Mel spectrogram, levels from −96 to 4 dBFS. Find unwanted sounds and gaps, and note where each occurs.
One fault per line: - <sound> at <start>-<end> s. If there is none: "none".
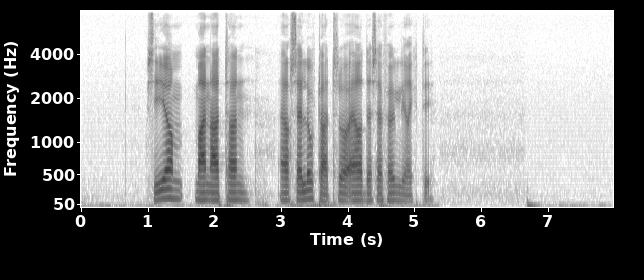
none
